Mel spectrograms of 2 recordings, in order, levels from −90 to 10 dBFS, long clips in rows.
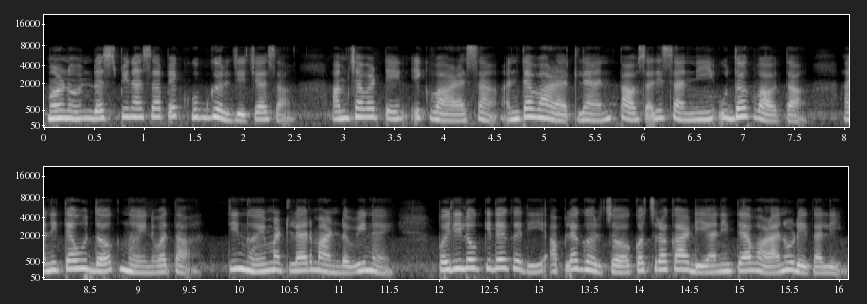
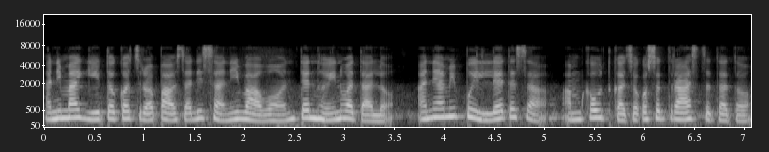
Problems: constant background noise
